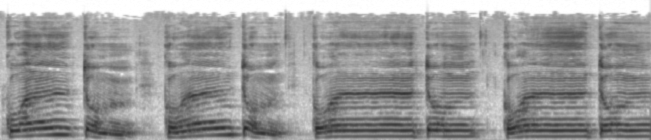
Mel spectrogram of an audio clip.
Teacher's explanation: احنا صفينا الغنة وما سحبنا ضمة الكاف إلى النون الساكنة والميم مظهرة. كنتم ت، ميم أسمعها، ولا أقول كنتم تو، خطأ، تو. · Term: إخفاء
